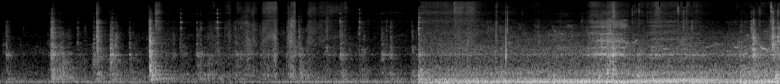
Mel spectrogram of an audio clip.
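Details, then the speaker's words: Ford 9N tractor cranking but not starting despite confirmed spark: the starter turns it over with a rough, uneven churning at about three beats a second but it never catches; spark timing still unverified. "Yeah, go ahead and crank it. It's got spark."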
